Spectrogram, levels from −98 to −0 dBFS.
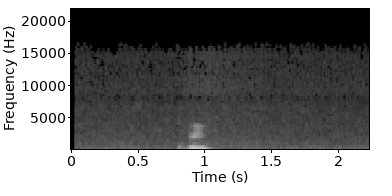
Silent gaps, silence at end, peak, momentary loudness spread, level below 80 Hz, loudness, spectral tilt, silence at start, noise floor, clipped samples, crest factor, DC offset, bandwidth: none; 1.2 s; -14 dBFS; 26 LU; -64 dBFS; -32 LUFS; -7 dB/octave; 0.8 s; -57 dBFS; under 0.1%; 24 dB; under 0.1%; 16.5 kHz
